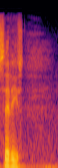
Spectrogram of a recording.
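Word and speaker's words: CITES: It's pronounced cities.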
